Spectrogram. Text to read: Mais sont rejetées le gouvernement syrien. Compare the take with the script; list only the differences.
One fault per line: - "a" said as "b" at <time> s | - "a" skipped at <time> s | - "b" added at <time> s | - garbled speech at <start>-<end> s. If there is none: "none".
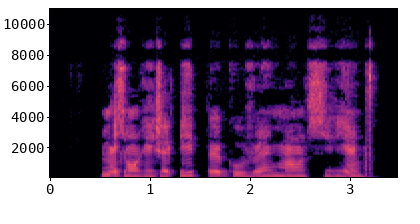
none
